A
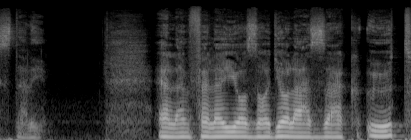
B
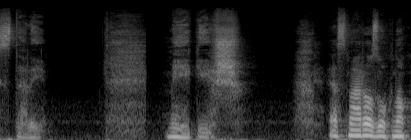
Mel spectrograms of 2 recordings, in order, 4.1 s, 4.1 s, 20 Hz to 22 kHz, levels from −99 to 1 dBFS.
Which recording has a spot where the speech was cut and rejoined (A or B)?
B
